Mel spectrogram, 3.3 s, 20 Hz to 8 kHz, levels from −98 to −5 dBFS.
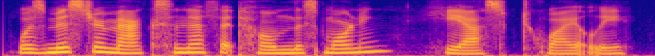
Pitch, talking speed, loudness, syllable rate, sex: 200 Hz, 185 wpm, -17 LUFS, 5.1 syllables/s, female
